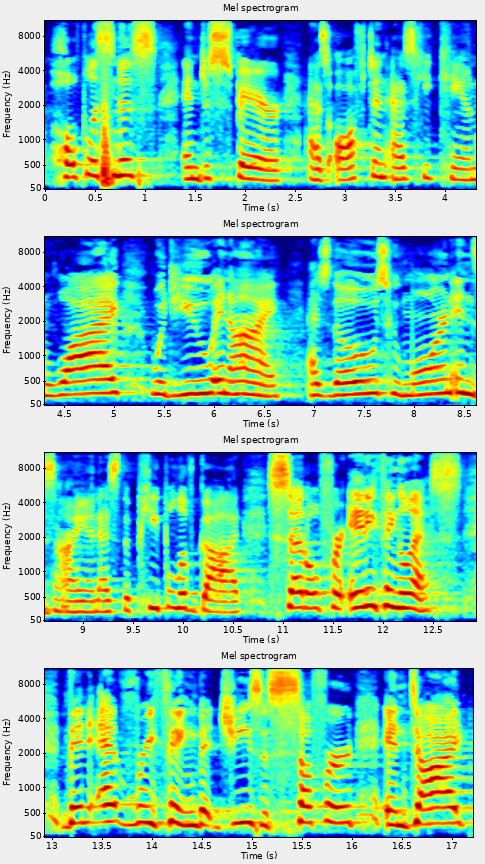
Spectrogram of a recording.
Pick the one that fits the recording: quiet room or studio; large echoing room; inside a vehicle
large echoing room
